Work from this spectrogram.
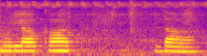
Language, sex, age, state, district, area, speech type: Punjabi, female, 18-30, Punjab, Fazilka, rural, read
